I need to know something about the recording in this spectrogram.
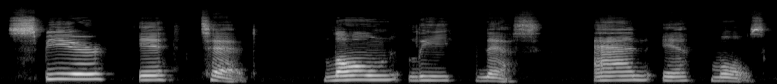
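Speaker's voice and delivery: "Spirited", "loneliness", "animals" broken slowly into three syllables, first and last stressed; syllable by syllable, punching the first of "Spirited", "loneliness", "animals"; stress, unstressed, stressed. Shown as a demonstration. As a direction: beat out SPI-rit-TED, LONE-li-NESS, AN-i-MALS. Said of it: "they go stress, unstressed, stressed".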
